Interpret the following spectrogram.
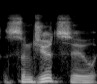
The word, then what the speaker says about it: Senjutsu: Foo Fighters' Medicine at Midnight or Iron Maiden's Senjutsu, or whatever the hell you pronounce, however the hell you pronounce it. Okay, so it's Senjutsu, and I would think that it's the Foo Fighters.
